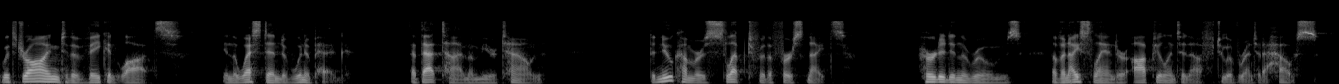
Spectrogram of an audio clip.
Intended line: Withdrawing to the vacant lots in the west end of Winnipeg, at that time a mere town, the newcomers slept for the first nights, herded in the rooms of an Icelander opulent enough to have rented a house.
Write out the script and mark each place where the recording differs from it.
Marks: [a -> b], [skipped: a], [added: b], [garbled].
Withdrawing to the vacant lots in the west end of Winnipeg, at that time a mere town, the newcomers slept for the first nights, herded in the rooms of an Icelander opulent enough to have rented a house.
